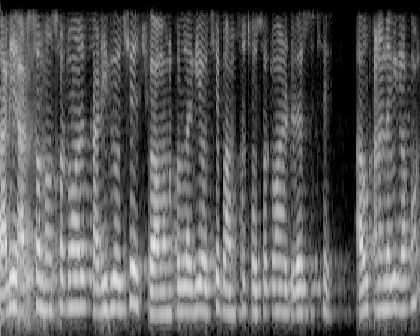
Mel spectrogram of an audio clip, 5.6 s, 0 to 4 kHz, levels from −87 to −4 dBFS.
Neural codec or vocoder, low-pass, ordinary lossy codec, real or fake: vocoder, 22.05 kHz, 80 mel bands, Vocos; 3.6 kHz; none; fake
